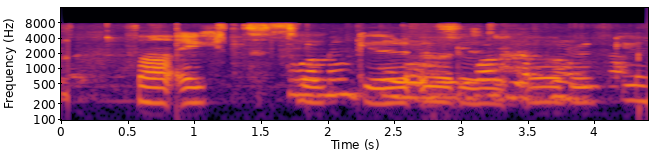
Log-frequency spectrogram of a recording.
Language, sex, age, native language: Icelandic, female, 9, Icelandic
